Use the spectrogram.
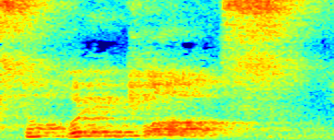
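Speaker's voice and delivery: Hoyt class said high, slow and breathy in Geordie; a PE teacher calling Hoyt class to the lads in Geordie; Geordie teacher's call. Retold or imitated. PE teacher telling the lads off, in Geordie. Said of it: "Our P E teacher says".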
